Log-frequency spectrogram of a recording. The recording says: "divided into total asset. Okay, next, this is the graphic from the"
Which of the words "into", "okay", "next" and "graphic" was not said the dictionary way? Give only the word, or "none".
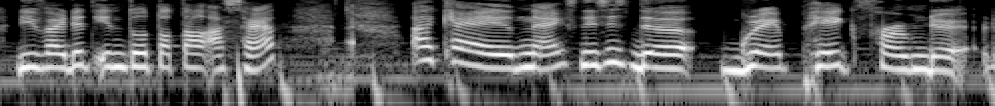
graphic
